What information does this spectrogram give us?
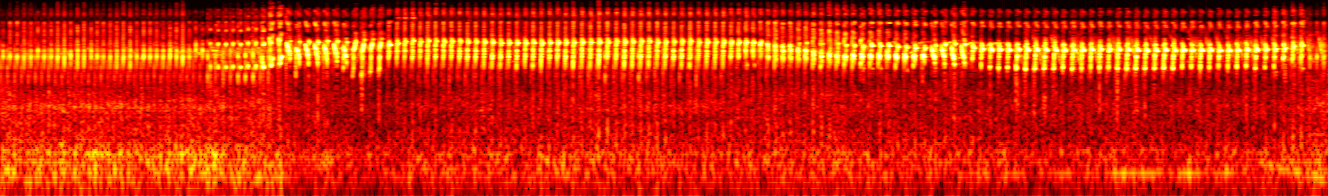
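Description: A lovebird chatters in a rapid, unbroken stream of high, scratchy twittering notes.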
